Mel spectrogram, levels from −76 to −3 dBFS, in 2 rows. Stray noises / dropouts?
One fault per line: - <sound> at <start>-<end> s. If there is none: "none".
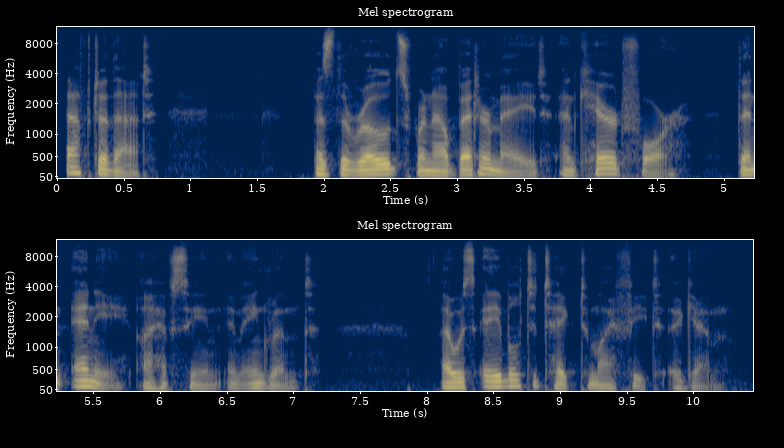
none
